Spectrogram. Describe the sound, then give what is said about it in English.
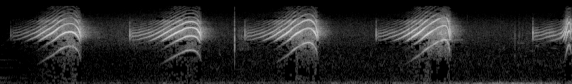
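Calls of a male wood duck, a North American duck: a series of loud, squealing, upslurred whistles repeated about five times at a steady pace, each rising then dropping sharply, heard clear with no talking. “But the wood duck was once threatened with extinction.”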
